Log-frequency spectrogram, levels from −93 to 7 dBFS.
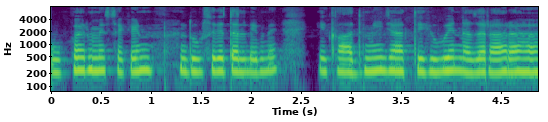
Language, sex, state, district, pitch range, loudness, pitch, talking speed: Hindi, female, Jharkhand, Deoghar, 220-235 Hz, -15 LUFS, 230 Hz, 160 wpm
